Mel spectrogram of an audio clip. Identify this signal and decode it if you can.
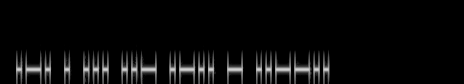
Morse code, heard as a keyed tone, about 25 wpm, 700 Hz. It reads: RESULT?
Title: Sentences from Top 1500 Words 25wpm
